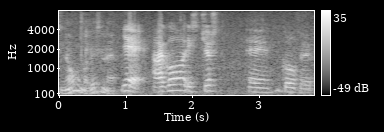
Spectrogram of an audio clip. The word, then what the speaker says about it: hago: So it isn't hago, it's hago. So the C becomes a G.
